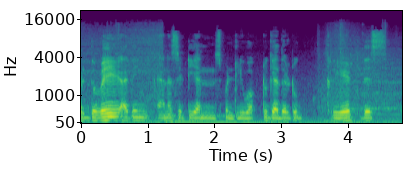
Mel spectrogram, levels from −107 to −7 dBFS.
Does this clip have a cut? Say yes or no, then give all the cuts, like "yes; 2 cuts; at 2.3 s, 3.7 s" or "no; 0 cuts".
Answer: yes; 1 cut; at 1.0 s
